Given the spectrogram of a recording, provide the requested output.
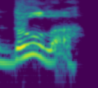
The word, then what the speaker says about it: doula: What the heck is a doula? Did I pronounce it right?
